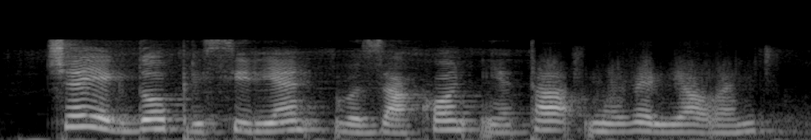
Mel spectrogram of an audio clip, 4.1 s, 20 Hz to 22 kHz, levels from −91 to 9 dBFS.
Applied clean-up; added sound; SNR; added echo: neural separator model SepFormer DNS4.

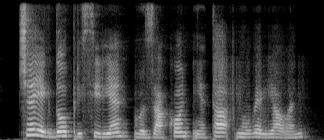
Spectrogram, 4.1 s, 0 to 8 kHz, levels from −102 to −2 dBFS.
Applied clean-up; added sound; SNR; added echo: neural mask model DeepFilterNet 3.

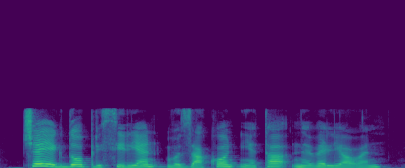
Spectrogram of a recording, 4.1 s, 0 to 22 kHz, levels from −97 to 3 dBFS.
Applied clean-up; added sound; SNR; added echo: none; none; none; none.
